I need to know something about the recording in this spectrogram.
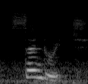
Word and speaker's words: sandwich: In this standard form, the word include includes the consonant D between the N and W sounds making it sandwich. Sandwich. This is considered the citation form used in careful or dictionary style pronunciation. When the participant pronounced the word, it was heard as sandwich. Sandwich. In this version, the D sound is missing.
